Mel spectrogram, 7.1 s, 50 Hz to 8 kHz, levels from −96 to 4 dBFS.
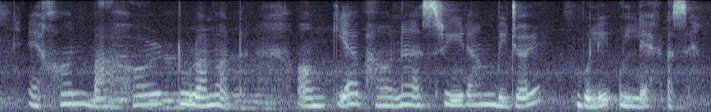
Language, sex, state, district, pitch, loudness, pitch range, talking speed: Assamese, female, Assam, Kamrup Metropolitan, 230 Hz, -18 LUFS, 215-255 Hz, 85 wpm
